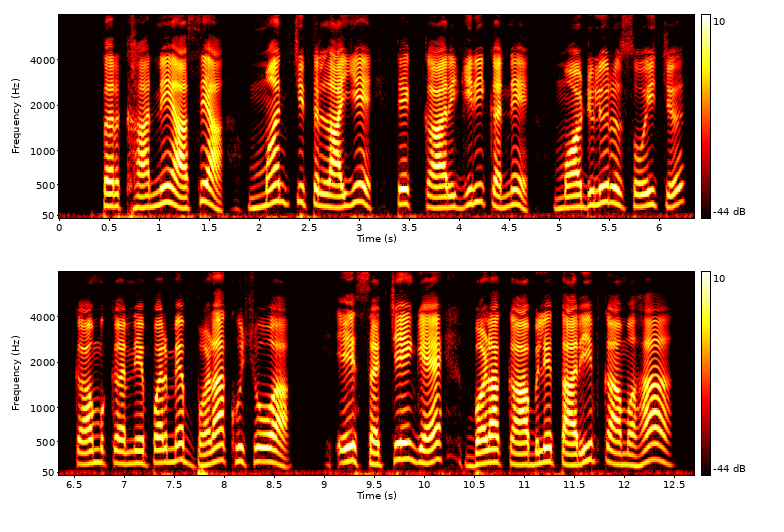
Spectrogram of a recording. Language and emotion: Dogri, happy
